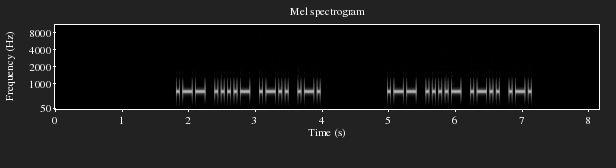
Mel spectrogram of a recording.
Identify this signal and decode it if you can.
Morse code, heard as a keyed tone, about 25 wpm, 700 Hz. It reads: W4LR W4LR
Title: USA Call Signs - 4 Characters - Repeated 2x - 25wpm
